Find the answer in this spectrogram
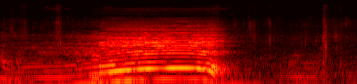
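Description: Holstein cow mooing: one long moo that starts low, rises and swells in pitch and loudness, then drops and cuts off sharply about three seconds in.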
